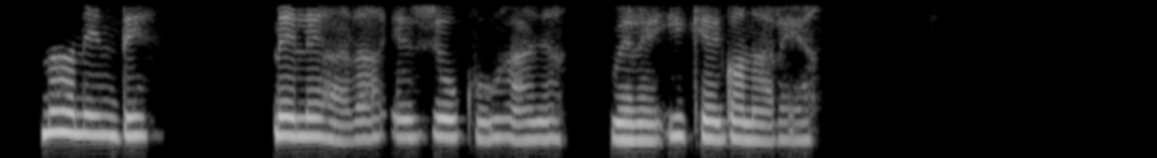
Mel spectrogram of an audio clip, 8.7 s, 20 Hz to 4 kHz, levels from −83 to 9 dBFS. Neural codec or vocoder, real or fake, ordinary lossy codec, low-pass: none; real; none; 3.6 kHz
